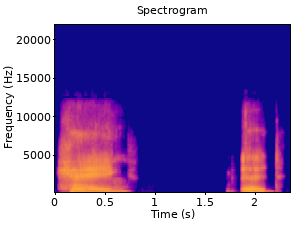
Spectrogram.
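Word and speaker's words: hanged: ed man for me i relate it to more in the syntax of making hang ed two syllables instead of one at least in the case of the tarot okay and what inference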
